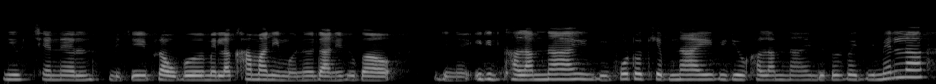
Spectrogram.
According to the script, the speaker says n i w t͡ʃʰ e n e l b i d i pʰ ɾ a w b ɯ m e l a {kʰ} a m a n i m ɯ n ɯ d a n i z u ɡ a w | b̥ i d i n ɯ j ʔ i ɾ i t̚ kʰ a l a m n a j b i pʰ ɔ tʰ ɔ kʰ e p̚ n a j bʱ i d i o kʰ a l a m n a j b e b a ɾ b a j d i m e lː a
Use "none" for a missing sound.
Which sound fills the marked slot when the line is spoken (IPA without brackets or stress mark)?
kʰ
